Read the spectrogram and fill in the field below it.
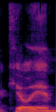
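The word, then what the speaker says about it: Cillian: play physicist Robert Oppenheimer Oscar winner Killian Murphy although it's spelled selian he's selian to work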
